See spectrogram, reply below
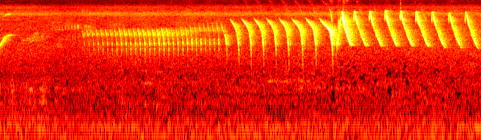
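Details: A canary sings, starting softly with a short whistle and a low, buzzy, fluttering roll. It then grows louder into a long series of crisp, high, down-slurred notes repeated about twice a second.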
